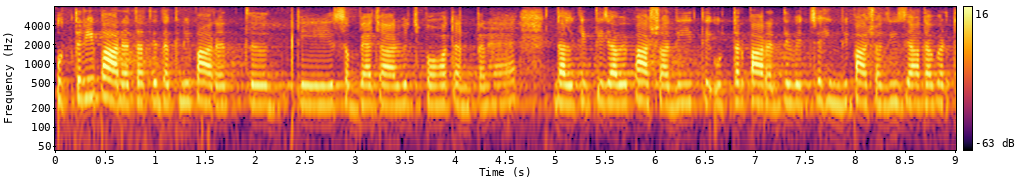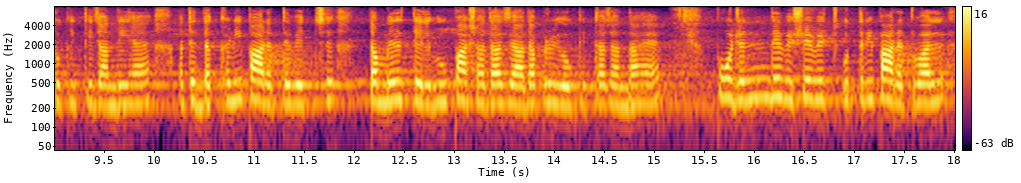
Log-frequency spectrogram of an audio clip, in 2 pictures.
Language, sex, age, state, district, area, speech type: Punjabi, female, 18-30, Punjab, Shaheed Bhagat Singh Nagar, urban, spontaneous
